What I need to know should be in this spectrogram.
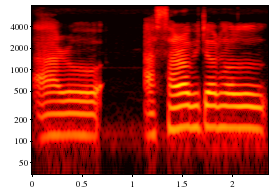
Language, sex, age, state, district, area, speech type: Assamese, male, 18-30, Assam, Biswanath, rural, spontaneous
